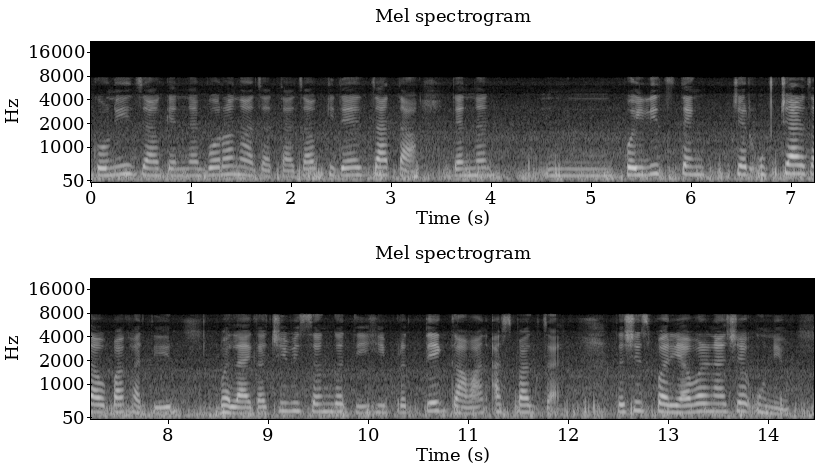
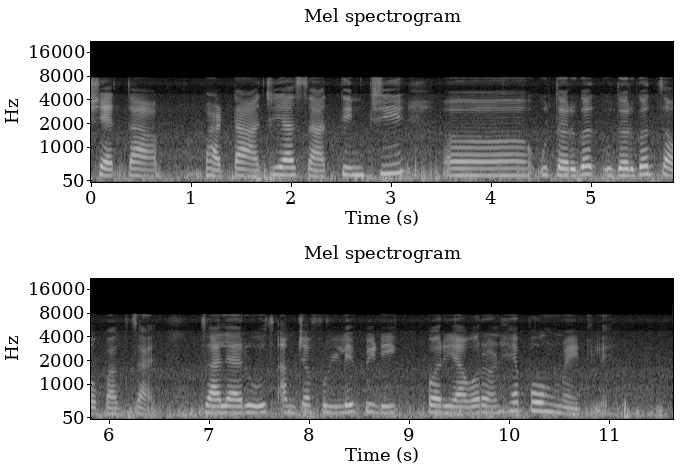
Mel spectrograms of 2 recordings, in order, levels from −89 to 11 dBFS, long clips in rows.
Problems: constant background noise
